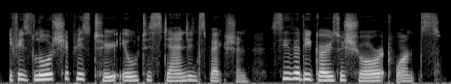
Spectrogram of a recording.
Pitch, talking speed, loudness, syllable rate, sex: 190 Hz, 215 wpm, -17 LUFS, 5.2 syllables/s, female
